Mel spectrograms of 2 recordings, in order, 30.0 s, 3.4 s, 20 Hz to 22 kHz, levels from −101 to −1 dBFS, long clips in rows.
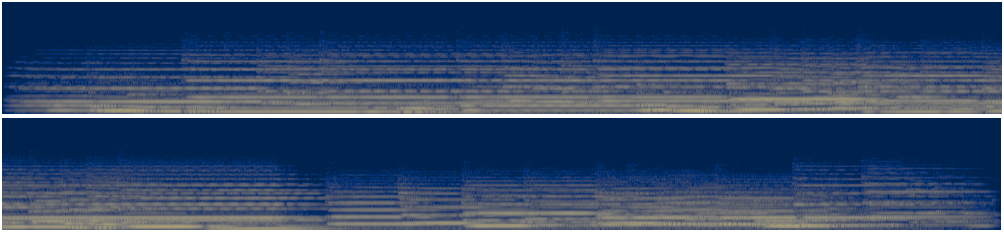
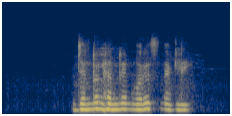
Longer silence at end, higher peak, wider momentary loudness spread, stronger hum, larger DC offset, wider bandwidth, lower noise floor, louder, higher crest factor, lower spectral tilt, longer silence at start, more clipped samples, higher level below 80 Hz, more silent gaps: second, 0.15 s vs 0.6 s; second, -26 dBFS vs -10 dBFS; about the same, 9 LU vs 11 LU; neither; neither; about the same, 5.4 kHz vs 5.6 kHz; second, -61 dBFS vs -85 dBFS; second, -41 LUFS vs -25 LUFS; about the same, 14 dB vs 18 dB; about the same, -10 dB/octave vs -10.5 dB/octave; second, 0.2 s vs 1.05 s; neither; first, -58 dBFS vs -72 dBFS; neither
